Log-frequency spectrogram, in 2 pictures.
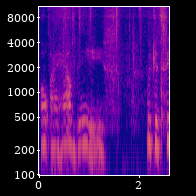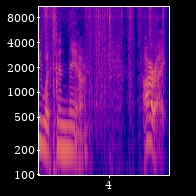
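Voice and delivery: normal talking voice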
